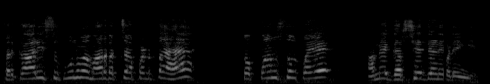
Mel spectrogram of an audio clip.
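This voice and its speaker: A man's voice: very high voice, a little fast, sharp tone, slight background noise. A man giving a political speech to a village gathering, asking the audience rhetorical questions. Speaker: local party leader.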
